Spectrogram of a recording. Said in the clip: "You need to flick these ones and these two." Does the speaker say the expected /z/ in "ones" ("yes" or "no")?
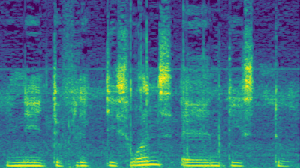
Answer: no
